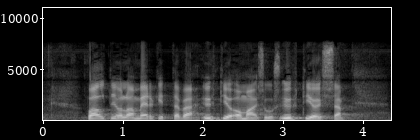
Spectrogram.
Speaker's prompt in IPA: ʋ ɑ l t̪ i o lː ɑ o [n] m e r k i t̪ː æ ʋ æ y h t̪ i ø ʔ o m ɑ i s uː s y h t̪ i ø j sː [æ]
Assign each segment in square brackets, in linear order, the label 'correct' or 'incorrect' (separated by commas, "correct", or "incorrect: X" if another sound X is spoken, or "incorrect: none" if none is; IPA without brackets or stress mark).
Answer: incorrect: m, correct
